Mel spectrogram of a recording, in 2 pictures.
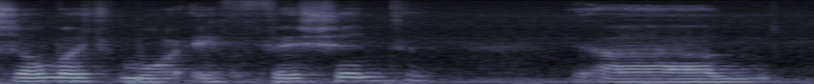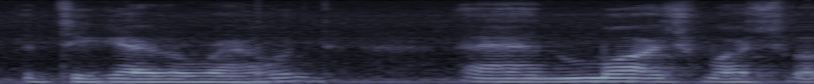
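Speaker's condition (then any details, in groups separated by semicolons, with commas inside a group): ALS; voice still fairly strong, voice banked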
